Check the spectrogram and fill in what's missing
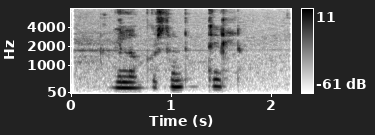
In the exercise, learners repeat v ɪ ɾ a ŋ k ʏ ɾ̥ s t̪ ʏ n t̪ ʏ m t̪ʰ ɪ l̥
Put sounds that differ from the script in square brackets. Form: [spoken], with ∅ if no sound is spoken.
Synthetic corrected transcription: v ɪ [l] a ŋ k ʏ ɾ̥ s t̪ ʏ n t̪ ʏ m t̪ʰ ɪ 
